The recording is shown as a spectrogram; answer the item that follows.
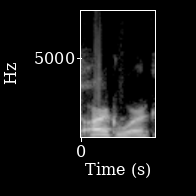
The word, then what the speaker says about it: RTVRK: First of all, it's written RTVRK, but it's pronounced artwork.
